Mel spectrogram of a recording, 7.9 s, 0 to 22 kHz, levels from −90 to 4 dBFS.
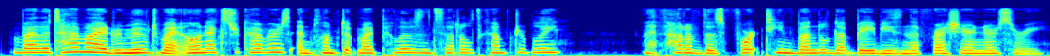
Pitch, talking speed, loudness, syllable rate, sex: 235 Hz, 235 wpm, -18 LUFS, 6.7 syllables/s, female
